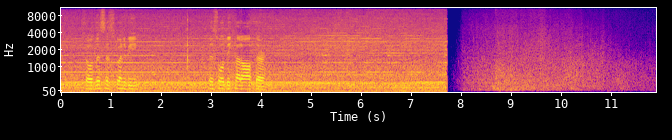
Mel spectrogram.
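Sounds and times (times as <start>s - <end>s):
workshop machinery hum: 0.0s - 7.8s
ocean waves washing: 0.0s - 11.9s.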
